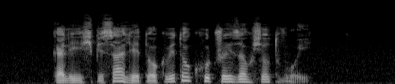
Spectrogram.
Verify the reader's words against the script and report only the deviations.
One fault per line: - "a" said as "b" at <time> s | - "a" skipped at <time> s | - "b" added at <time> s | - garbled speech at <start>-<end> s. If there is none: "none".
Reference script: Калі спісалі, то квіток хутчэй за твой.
- "ўсё" added at 2.5 s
